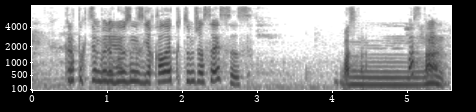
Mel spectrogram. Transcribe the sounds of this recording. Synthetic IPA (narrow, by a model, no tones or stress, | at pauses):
kʲʰɪɾpɪk̚t̪enbɵlekwɵzɪŋɪzɡʲeqʰɑlˠɑjkʲʰʏ̥t̪ɪmʒɑsɑjsəz | bɑsɑbɑsqɑ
